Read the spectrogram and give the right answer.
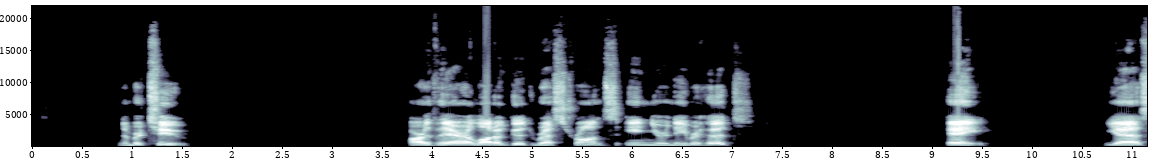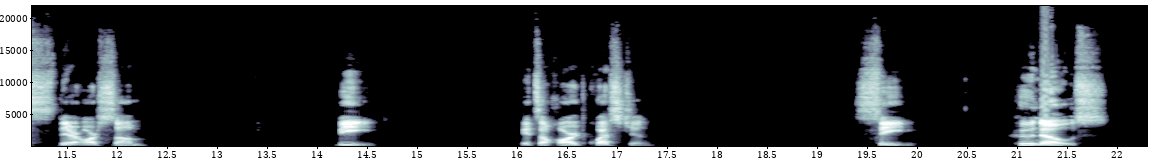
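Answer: A: Yes, there are some.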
